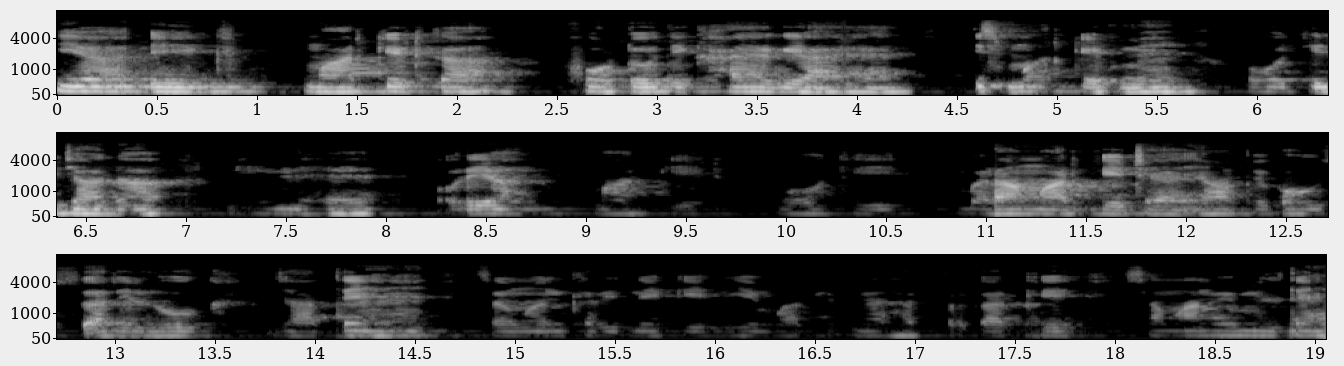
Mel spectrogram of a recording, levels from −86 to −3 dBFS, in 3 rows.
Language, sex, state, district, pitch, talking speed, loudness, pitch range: Hindi, male, Bihar, Darbhanga, 120 Hz, 140 wpm, -29 LUFS, 120-125 Hz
